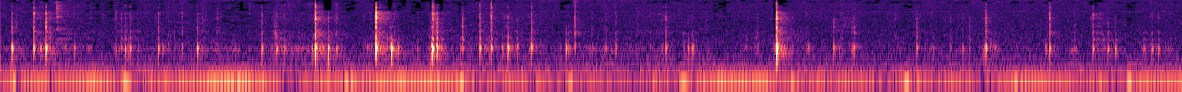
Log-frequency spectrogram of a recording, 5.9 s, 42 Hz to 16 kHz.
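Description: Fingernails click and tap on the ridged bottom of an empty, hollow, clear plastic water bottle held sideways over a table. The result is an irregular series of short, dry clicks with a hollow tone around 730 Hz and bright edges, each dying away almost instantly over a steady low hum.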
